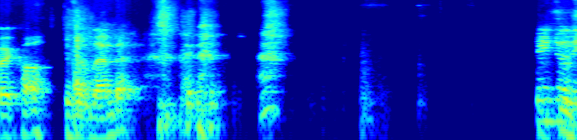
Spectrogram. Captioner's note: laughs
